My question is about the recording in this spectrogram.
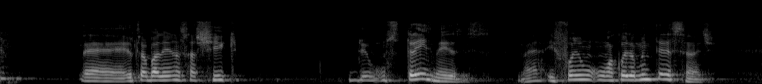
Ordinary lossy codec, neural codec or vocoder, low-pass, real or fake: none; codec, 16 kHz, 16 kbps, FunCodec, trained on LibriTTS, 50 frames a second; none; fake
